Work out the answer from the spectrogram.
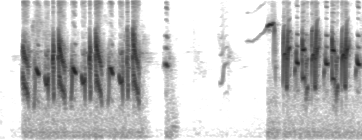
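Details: Female sooty-headed bulbul calling to a male: a fast run of bubbly, chattering notes, a pause with a couple of faint single notes and a rising squeak, then another quick chattering burst.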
